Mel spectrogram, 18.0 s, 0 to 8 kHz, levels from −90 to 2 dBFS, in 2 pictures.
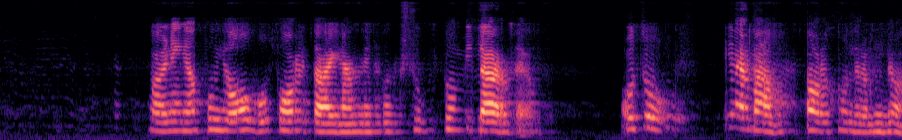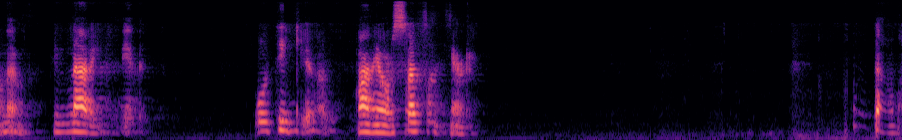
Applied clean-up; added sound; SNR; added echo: neural mask model DeepFilterNet 3.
